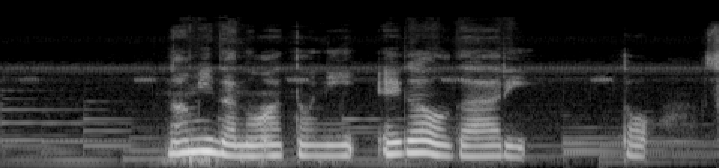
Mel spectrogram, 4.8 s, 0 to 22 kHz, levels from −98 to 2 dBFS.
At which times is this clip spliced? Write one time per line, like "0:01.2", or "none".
0:01.0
